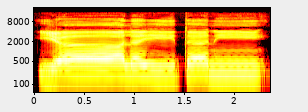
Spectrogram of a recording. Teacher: یا کے اوپر کھڑی زبر ہے، یا کو کھینچ کر پڑھیں گے 1 الف کے برابر. یا لیتنی نون کو کھینچ کر پڑھیں گے، یہاں پر یا مدہ ہے.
